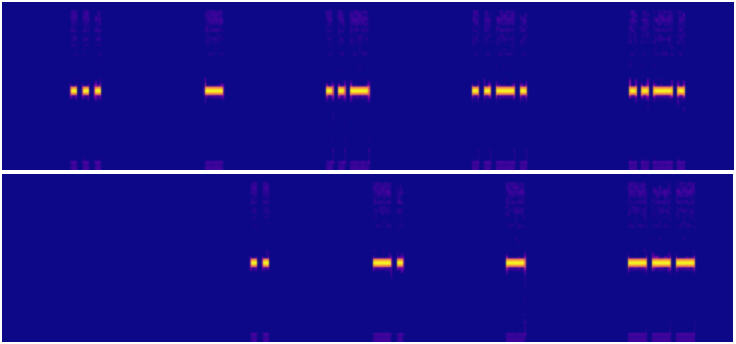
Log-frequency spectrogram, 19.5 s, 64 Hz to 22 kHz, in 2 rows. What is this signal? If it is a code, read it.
Morse code, heard as a keyed tone, about 15 wpm, spaced as for 5 wpm, 1000 Hz. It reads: STUFF INTO
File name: qotdfiles / 5wpm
